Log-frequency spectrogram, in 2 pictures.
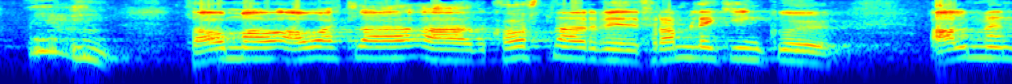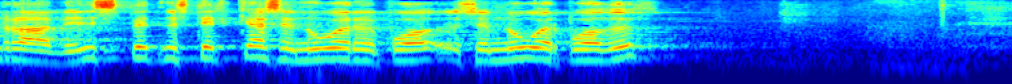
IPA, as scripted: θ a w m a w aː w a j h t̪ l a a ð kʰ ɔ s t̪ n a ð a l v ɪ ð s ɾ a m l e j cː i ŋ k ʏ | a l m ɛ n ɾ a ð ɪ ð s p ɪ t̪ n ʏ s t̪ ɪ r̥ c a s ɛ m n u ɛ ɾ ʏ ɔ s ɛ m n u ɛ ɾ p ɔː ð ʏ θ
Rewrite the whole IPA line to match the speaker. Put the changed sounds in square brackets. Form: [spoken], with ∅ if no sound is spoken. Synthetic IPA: θ a w m a w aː w a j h t̪ l a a ð kʰ ɔ s t̪ n a ð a [ɾ] v ɪ ð [f] ɾ a m l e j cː i ŋ k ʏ | a l m ɛ n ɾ a [v] ɪ ð s p ɪ t̪ n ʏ s t̪ ɪ r̥ c a s ɛ m n u ɛ ɾ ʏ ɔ s ɛ m n u ɛ ɾ p ɔː ð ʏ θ

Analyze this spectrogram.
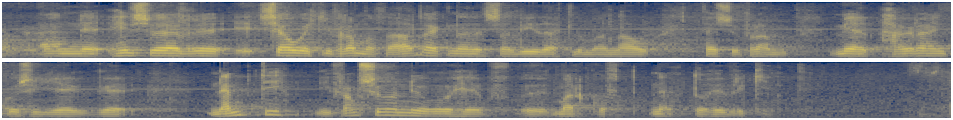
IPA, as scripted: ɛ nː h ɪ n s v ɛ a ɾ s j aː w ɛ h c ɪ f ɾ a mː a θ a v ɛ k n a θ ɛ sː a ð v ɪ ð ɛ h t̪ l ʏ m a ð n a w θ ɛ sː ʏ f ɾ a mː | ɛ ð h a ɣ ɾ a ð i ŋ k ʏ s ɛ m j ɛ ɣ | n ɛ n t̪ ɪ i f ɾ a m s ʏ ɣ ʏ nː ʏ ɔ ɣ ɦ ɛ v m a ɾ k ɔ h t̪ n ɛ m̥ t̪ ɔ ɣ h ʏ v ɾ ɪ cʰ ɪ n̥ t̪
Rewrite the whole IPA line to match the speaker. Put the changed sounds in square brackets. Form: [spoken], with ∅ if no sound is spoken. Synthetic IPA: ɛ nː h ɪ n s v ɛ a ɾ s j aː w ɛ h c ɪ f ɾ a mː a θ a v ɛ k n a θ ɛ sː a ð v ɪ ð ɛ h t̪ l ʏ m a ð n a w θ ɛ sː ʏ f ɾ a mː | ɛ ð h a ɣ ɾ a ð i ŋ k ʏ s ɛ m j ɛ ɣ | n ɛ [m] t̪ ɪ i f ɾ a m s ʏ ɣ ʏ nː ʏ ɔ ɣ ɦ ɛ v m a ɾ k ɔ [f] t̪ n ɛ m̥ t̪ ɔ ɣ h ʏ v ɾ ɪ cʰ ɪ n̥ t̪

